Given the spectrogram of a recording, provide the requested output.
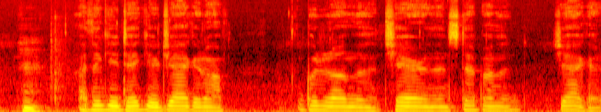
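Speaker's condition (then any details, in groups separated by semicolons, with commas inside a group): Parkinson's disease; about 15 years since diagnosis, on medication, limited typing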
